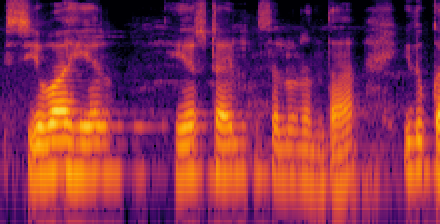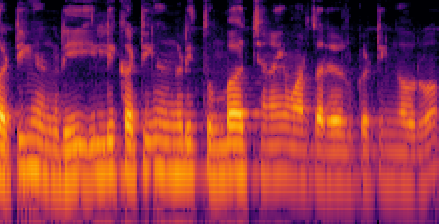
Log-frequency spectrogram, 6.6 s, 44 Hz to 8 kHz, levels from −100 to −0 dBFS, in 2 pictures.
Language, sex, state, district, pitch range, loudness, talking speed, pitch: Kannada, male, Karnataka, Dharwad, 135-145 Hz, -24 LUFS, 145 wpm, 140 Hz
